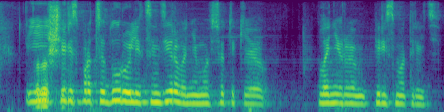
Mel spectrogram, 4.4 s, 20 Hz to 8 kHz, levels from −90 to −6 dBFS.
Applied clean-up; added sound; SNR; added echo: neural separator model SepFormer DNS4.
